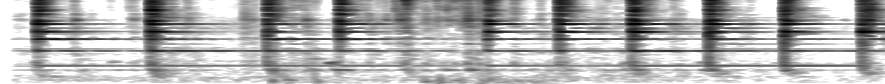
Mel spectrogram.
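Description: Small red metal playground bell rung by hand, struck about ten times in a quick uneven rhythm, roughly two to three strikes a second, each strike ringing on in a clear bell tone.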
